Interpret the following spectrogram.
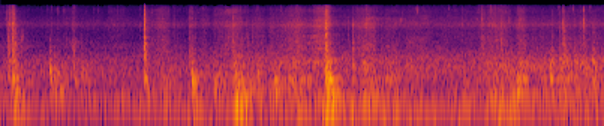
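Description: A few sharp wooden knocks and light scrapes as a wooden hive box used as a swarm trap is pushed and shifted into place on its wooden stand.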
